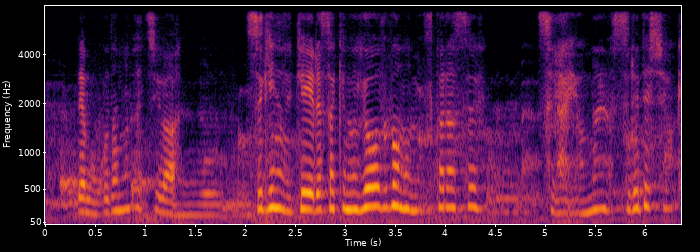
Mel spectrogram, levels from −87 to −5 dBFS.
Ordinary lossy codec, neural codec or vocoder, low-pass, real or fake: none; codec, 16 kHz, 2 kbps, FunCodec, trained on LibriTTS, 25 frames a second; 7.2 kHz; fake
